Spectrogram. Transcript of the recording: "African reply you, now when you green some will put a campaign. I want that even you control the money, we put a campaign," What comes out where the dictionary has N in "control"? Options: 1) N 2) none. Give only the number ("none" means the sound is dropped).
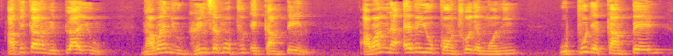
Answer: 1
